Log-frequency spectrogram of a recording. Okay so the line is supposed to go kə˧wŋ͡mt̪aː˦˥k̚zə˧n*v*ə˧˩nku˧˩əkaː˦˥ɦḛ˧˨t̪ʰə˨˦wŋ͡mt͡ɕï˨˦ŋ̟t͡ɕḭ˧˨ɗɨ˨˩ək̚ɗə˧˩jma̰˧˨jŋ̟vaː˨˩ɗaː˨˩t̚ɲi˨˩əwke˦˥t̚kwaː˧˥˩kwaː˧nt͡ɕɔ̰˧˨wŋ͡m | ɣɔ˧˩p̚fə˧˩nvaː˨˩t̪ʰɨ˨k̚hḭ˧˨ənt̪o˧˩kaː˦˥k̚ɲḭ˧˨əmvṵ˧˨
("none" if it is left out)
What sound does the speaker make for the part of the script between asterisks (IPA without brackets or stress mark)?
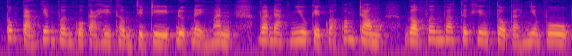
v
